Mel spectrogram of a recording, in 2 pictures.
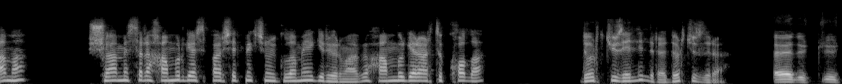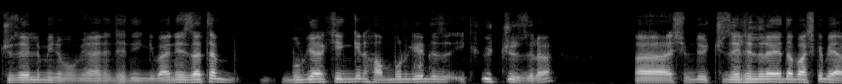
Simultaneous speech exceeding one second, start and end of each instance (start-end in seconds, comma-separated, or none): none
